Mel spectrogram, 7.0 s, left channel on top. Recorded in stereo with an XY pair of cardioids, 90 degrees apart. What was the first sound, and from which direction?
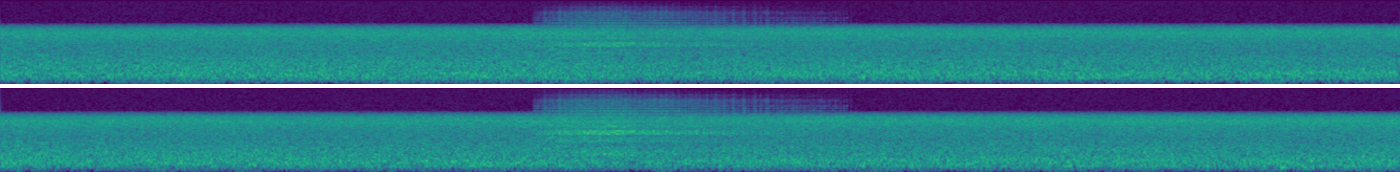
Sawing, 30° right.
